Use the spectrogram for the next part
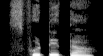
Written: ಸ್ಫುಟಿತ

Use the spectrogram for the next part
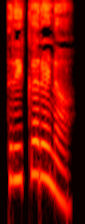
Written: ತ್ರಿಕರಣ

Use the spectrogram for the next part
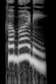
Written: ಕೊಬ್ಬಟ್ಟು

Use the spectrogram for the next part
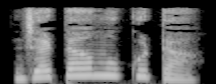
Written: ಜಟಾಮುಕುಟ

